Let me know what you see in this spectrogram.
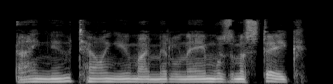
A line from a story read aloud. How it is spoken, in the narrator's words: She sighed and said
